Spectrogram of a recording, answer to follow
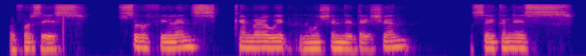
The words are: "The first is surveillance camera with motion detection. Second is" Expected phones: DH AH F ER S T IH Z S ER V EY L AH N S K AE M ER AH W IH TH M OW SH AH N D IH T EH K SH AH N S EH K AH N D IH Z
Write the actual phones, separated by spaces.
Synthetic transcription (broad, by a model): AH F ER S IH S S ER F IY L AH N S K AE M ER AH W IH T M OW SH AH N D IH T EH K SH AH N S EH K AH N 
